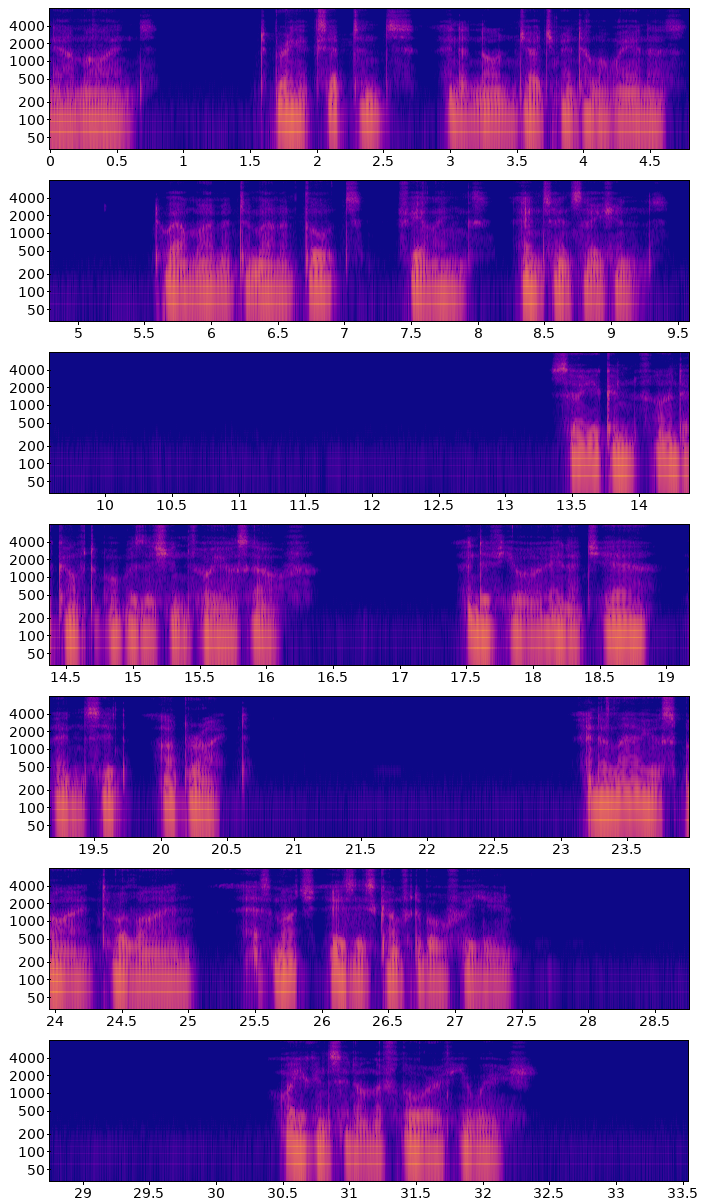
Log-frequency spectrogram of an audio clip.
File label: Mindful Meditation, guided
